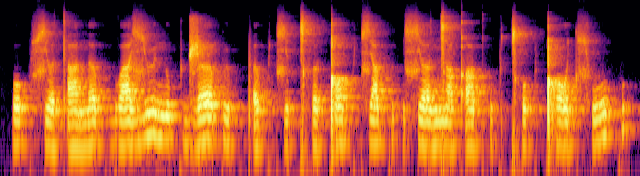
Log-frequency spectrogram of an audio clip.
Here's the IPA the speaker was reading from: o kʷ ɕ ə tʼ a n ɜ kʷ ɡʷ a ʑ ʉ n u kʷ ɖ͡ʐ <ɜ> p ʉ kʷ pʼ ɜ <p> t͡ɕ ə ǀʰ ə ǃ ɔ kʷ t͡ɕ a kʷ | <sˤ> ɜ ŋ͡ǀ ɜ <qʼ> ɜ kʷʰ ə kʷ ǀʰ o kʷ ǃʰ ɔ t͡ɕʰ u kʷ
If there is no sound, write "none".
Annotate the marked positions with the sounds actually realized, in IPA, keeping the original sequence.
ɜ, kʷ, ɕ, qʼ

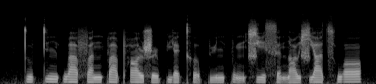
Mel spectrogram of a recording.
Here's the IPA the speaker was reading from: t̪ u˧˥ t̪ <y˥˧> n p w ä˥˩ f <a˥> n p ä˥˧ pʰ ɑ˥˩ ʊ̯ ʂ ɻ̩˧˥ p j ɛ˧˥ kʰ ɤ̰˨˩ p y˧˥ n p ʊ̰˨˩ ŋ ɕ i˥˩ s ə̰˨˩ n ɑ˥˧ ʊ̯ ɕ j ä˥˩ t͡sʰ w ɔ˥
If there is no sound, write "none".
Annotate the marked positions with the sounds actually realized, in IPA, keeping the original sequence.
y˥˧, a˥

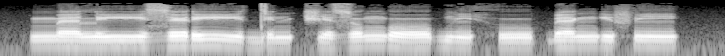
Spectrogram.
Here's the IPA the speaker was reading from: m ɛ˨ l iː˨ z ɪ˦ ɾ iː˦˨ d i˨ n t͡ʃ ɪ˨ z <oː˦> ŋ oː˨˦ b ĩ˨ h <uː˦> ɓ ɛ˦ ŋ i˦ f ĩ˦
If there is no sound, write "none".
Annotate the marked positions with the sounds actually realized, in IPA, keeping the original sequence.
o˦, uː˨

